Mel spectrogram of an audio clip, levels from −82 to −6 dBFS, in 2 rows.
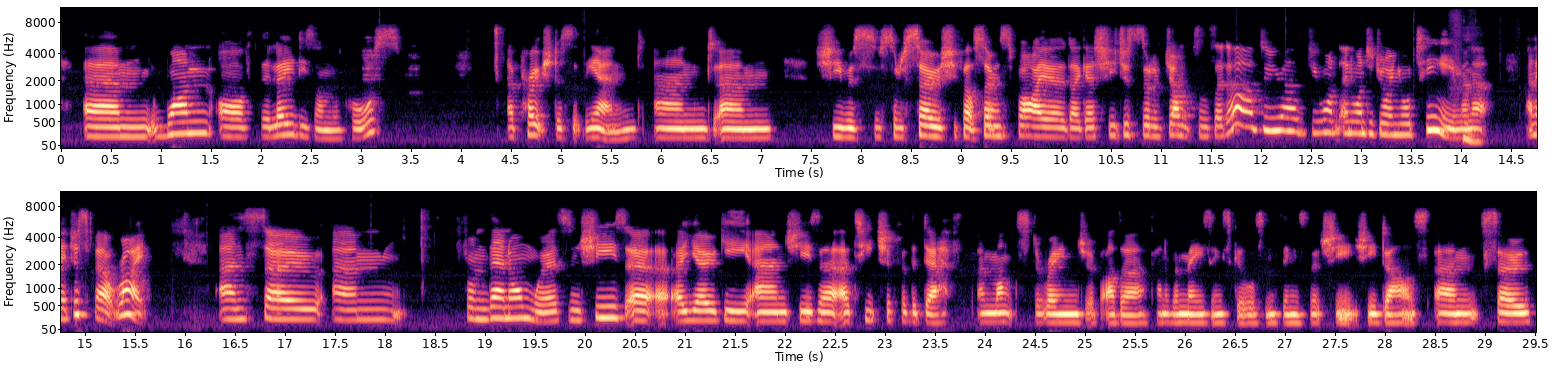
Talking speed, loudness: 180 wpm, -15 LUFS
